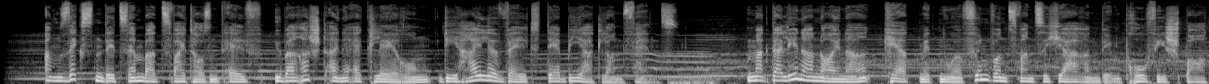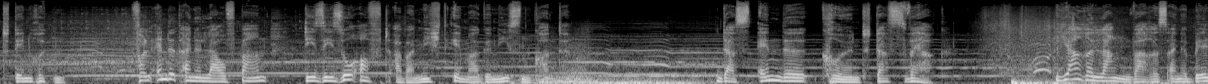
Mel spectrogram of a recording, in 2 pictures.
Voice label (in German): Doku; Magdalena Neuner; LOFT VOICES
